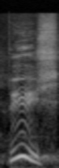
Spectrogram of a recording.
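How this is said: The word is said with a French accent. "im Französischen"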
